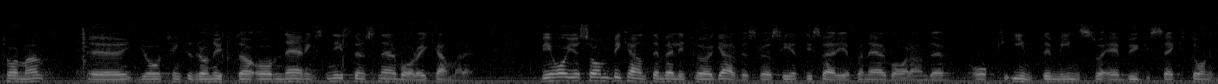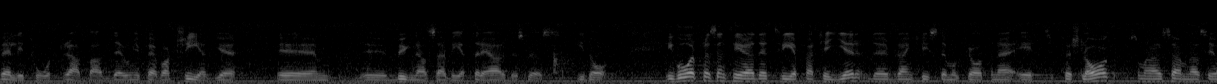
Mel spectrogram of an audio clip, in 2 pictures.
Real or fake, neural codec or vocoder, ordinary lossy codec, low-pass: real; none; none; none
